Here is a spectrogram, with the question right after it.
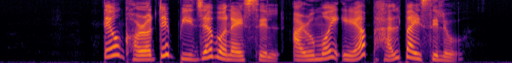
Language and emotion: Assamese, happy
